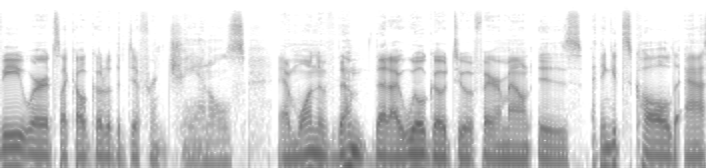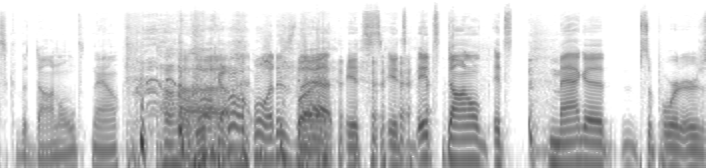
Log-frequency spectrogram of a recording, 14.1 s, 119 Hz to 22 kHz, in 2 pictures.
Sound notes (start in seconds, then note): 8.4 laughs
